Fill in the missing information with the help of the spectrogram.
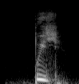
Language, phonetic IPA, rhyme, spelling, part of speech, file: Russian, [pɨlʲ], -ɨlʲ, пыль, noun, Ru-пыль.ogg
- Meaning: dust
